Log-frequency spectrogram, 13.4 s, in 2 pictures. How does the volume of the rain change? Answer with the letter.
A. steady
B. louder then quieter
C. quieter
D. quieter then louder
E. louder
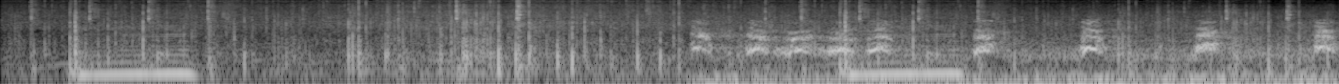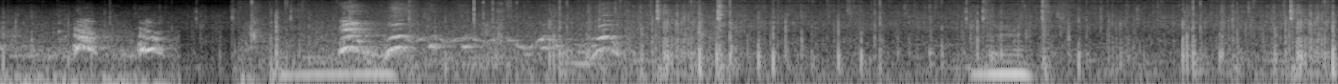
D.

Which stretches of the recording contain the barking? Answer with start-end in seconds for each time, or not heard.
3.4-10.3.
